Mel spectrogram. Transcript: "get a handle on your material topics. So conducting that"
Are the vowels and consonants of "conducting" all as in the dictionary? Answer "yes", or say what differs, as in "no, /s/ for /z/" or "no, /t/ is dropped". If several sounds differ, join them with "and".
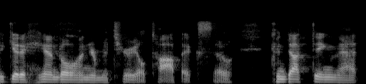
yes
